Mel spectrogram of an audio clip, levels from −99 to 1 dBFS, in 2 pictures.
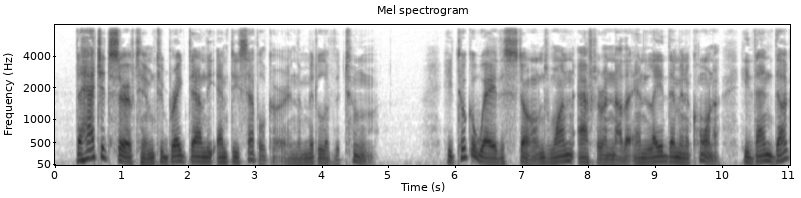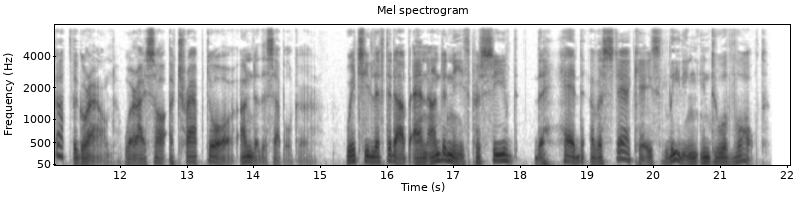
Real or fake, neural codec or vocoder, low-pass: real; none; 7.2 kHz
